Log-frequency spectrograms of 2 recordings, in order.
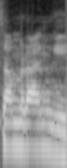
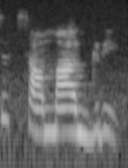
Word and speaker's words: Samrangee: So N is silent. Okay. So when people are pronouncing it, Samrangi.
